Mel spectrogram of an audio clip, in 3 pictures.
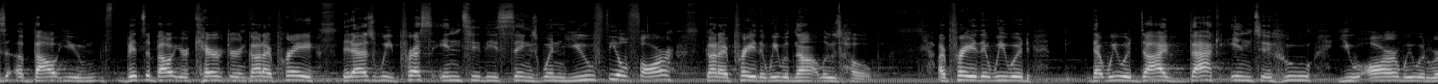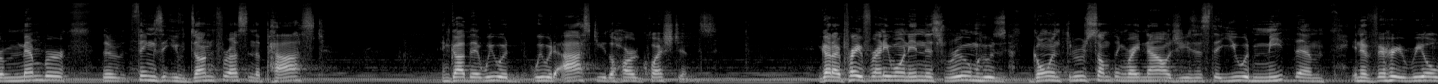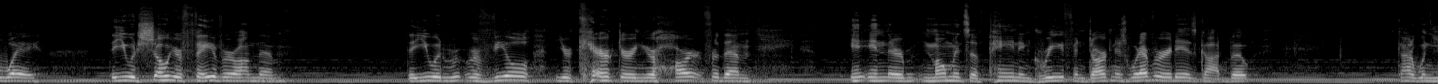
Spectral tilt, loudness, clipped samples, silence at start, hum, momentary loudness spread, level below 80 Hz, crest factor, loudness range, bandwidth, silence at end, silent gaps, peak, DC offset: -6.5 dB/octave; -24 LUFS; under 0.1%; 0 s; none; 18 LU; -64 dBFS; 18 dB; 5 LU; 19 kHz; 0 s; none; -4 dBFS; under 0.1%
